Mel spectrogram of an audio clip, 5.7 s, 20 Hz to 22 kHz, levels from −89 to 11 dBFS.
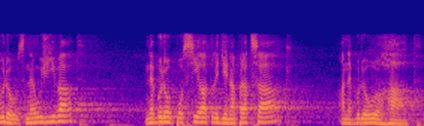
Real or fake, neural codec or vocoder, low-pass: real; none; 7.2 kHz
